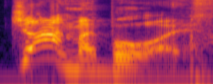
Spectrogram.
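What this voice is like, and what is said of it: Christopher Walken-style impression voice. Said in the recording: “You're going to hear a lot of walk-in accents today ... Christopher Walken”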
